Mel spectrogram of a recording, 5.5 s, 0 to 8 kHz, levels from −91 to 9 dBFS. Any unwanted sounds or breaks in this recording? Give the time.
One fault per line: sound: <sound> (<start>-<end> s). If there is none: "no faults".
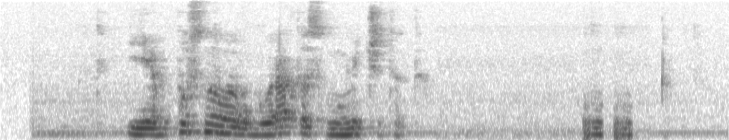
sound: laugh (4.4-4.7 s)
